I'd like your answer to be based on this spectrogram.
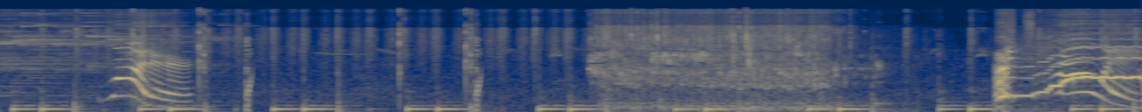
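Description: Water pours over plants in a Dora video game, a soft steady splashing lasting about two seconds mid-clip, set between bouncy game music, chimes and cartoon sound effects.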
